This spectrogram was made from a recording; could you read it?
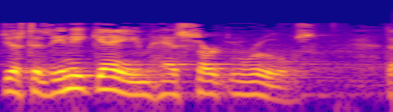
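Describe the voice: The speaker is doing plain reading aloud, with ordinary pitch variation.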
